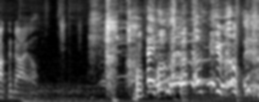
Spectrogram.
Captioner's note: everyone laughs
